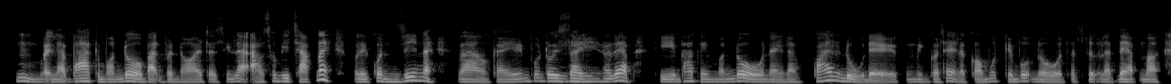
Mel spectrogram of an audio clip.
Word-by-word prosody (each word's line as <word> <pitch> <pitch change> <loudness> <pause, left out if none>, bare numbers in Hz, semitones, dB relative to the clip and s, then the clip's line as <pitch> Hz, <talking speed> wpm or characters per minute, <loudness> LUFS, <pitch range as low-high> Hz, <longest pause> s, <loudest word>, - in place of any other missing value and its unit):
Ừm, 145 -8 -2
vậy 110 -2 +3
là 110 -1 +2
3 145 +5 +3
cái 125 -4 -4
món 115 +1 -2
đồ 135 -5 +5
bạn 110 -1 +2
vừa 115 - 0
nói 105 0 -1
đó 115 - 0
chính 125 - -5
là 140 - +3
áo 110 - +3
sơ 150 +7 -6
mi 145 0 0
trắng 120 -2 +3
này, 225 0 +7 0.3
với 120 0 0
quần 125 -1 -1
jeans 175 +9 +1
này 160 - +4 0.2
và 110 -3 0
cái 110 +3 -2
một 160 - -2
đôi 150 -1 +5
giày 130 -2 +1
nó 130 - -1
đẹp. 165 -4 +4 0.3
Thì 120 -2 0
3 150 +7 -3
cái 120 -1 -2
món 120 +1 -4
đồ 145 -8 +4
này 110 -1 -3
là 105 0 -3
quá 155 +5 +2
là 185 - 0
đủ 125 -9 +1
để - - +2
mình 115 -1 -7
có 110 0 -2
thể 150 -3 0
là 105 - -3
có 105 +1 -2
một 140 +6 -6
cái 115 - -1
bộ 150 +5 0
đồ 105 -4 -1
thật 110 - -7
sự - - -2
là 110 -2 -1
đẹp 120 -3 +3
mà 110 0 +1
120 Hz, 275 wpm, -32 LUFS, 110-145 Hz, 0.3 s, này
